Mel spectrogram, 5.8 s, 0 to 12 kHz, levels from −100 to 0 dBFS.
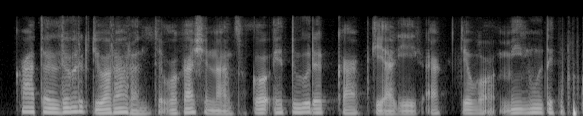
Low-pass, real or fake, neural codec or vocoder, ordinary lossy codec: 7.2 kHz; fake; codec, 16 kHz, 0.8 kbps, ZipCodec; none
